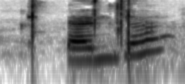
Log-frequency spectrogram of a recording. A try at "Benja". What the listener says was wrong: It's Spanish, so the J-A is pronounced like ha. So it's Benja.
